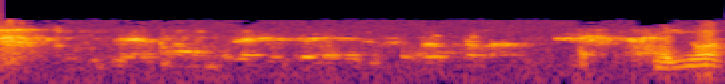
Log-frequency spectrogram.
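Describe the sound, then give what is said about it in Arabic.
Television sound in a caller's background comes through a phone line during a call-in broadcast: muffled, tinny broadcast voices play steadily for a few seconds, fairly loud and slightly echoey, with no clear foreground speaker. “ايوه وطي التلفزيون واسمعنا من التليفون من فضلك عشان تبقى في استرسال، او حاول تبعد عن التلفزيون للعالم العربي كله.”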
